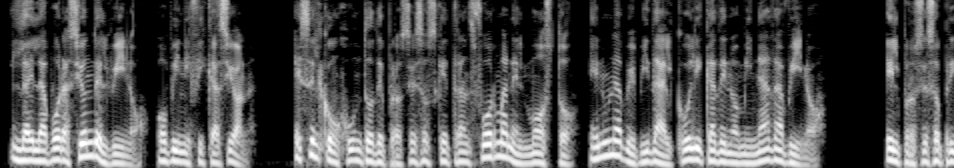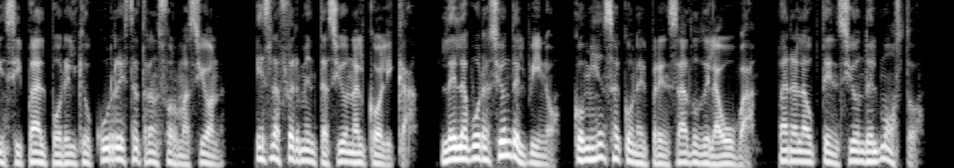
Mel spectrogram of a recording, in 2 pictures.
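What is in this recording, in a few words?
Spanish Latin America male voice over, narrative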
